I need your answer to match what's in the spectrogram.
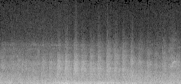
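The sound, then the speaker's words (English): A train, a special bound for Dodge City, picks up speed along the tracks as it nears a curve, with a dense rumble and repeating clickety-clack beats from the wheels. The noise is loud and continuous, with no voices. “It's picking up speed. They're getting near the curve.”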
